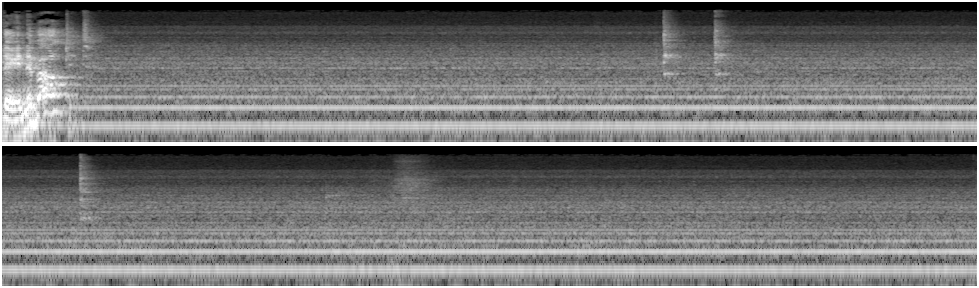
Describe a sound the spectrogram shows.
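An electronic device hums steadily.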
